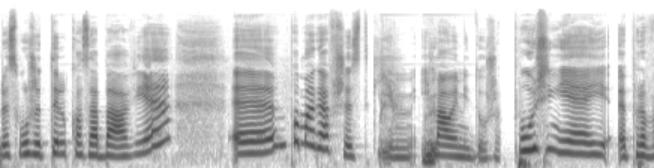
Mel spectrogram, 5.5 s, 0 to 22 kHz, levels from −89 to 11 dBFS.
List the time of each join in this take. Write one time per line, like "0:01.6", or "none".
0:04.1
